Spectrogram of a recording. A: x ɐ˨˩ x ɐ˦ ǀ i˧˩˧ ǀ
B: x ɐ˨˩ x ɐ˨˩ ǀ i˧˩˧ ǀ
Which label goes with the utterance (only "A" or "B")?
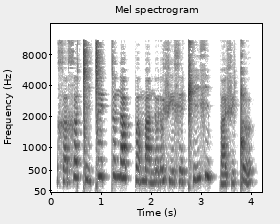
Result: A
